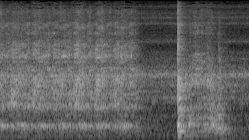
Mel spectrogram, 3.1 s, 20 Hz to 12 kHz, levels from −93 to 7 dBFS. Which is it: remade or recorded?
recorded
